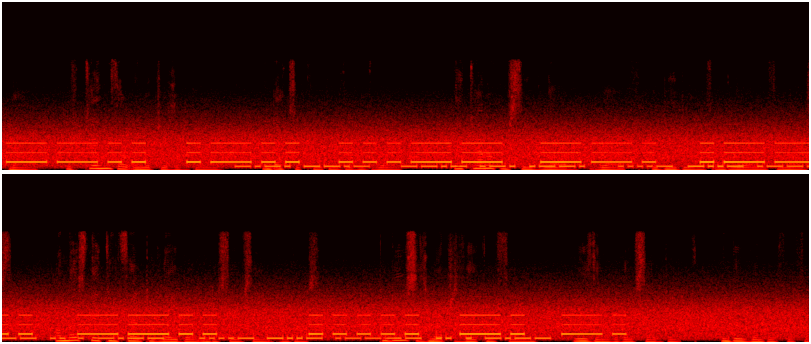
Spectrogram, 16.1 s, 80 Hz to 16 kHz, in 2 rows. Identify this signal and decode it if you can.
Morse code, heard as two keyed tones, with radio static and speech in English. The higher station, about 10 wpm, 880 Hz: ZL3GPZ 5NN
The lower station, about 25 wpm, 480 Hz: CQ QRP 4X1IEY 4X1IEY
